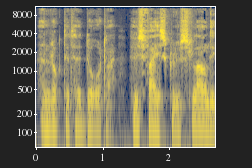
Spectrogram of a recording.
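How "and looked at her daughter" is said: plain reading voice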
